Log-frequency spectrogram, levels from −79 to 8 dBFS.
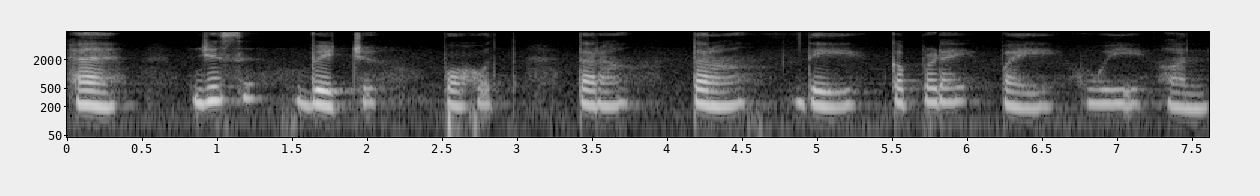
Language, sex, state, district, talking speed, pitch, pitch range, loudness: Punjabi, female, Punjab, Kapurthala, 85 wpm, 235 Hz, 220-250 Hz, -19 LUFS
